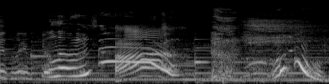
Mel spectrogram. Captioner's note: squeals; gasps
